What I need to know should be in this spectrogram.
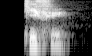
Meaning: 1. to love or to like 2. to smoke hashish
- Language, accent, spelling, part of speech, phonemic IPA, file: French, France, kiffer, verb, /ki.fe/, LL-Q150 (fra)-kiffer.wav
